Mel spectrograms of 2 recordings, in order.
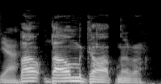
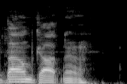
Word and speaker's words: Baumgartner: I don't know how to pronounce it. Bumgardner. I always laugh at that name. – Yeah, something like that. He's Austrian or German or something. Felix Baumgartner. – Okay. – I would say Baumgartner.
